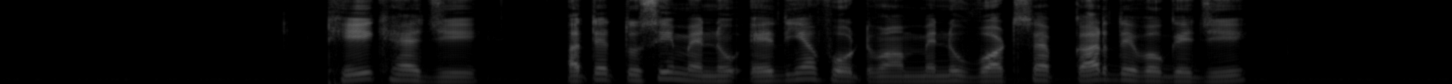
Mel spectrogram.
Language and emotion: Punjabi, neutral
